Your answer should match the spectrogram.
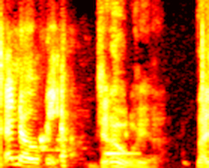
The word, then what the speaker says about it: Genovia: It's Genovia.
